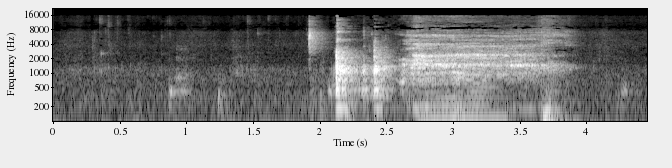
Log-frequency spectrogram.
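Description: Cups and dishes clattering on the table about two seconds in, then a man letting out a drawn-out, steady-pitched 'ahh' after gulping makgeolli.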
